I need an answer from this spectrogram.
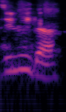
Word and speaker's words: Zuniga: Do you guys feel like that okay, so besides Jabari Zuniga, that's how you say it, Zuniga.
